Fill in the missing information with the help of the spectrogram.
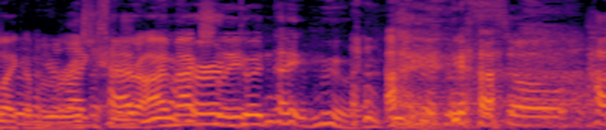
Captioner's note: laughter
